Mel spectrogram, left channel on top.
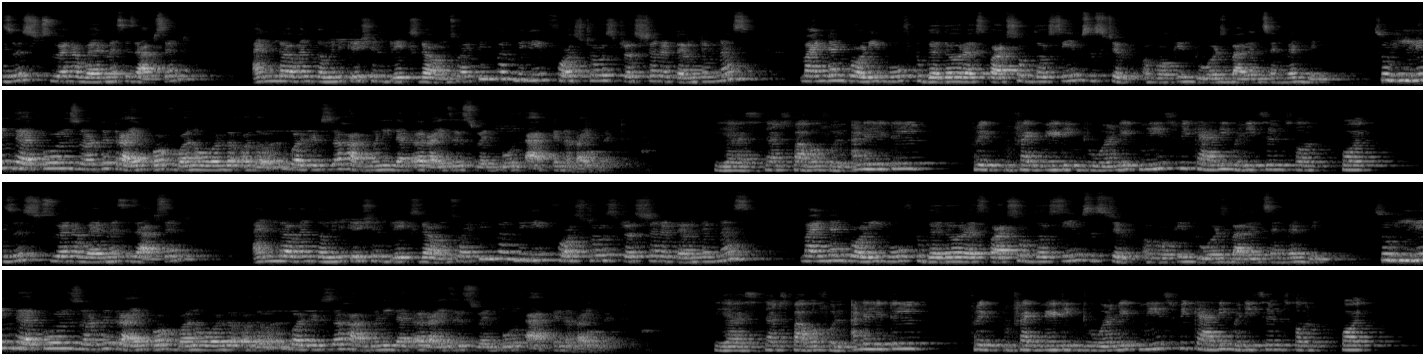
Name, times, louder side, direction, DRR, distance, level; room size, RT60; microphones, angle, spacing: voice 1, 0.0-1.8 2.5-7.4 8.0-13.2 13.7-20.3, left 1 dB, 35° left, -2 dB, 1.9 m, -29 dB
voice 2, 21.3-23.4 23.9-27.3 27.6-27.8, equal, 40° right, -4 dB, 2.6 m, -33 dB
10.0 x 4.0 x 4.8 m, 0.74 s
head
